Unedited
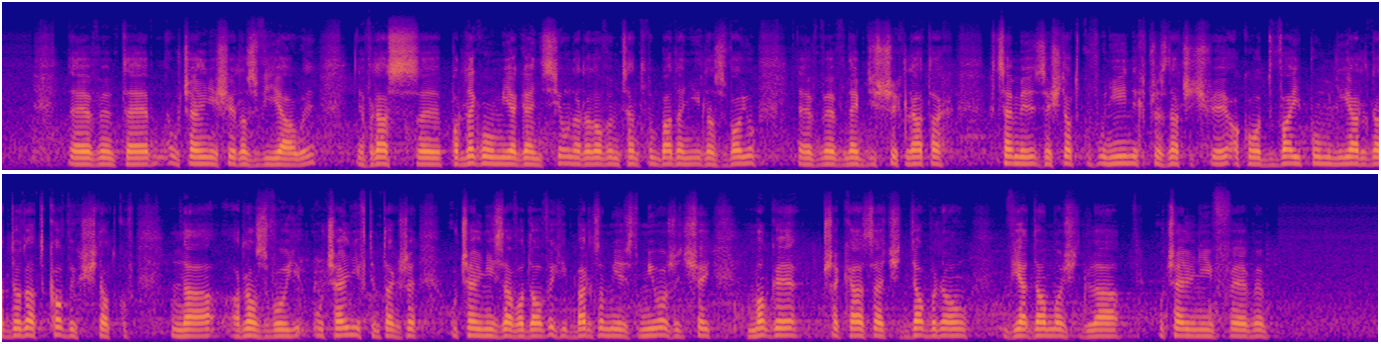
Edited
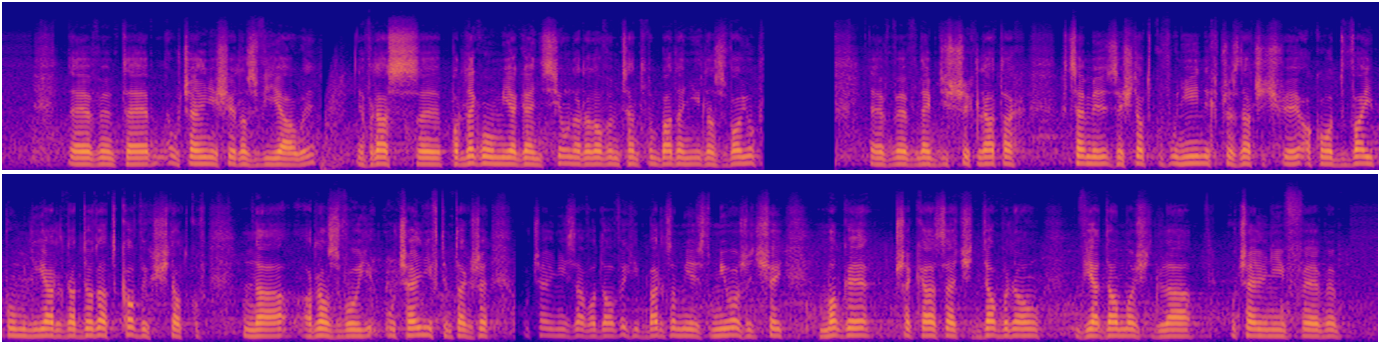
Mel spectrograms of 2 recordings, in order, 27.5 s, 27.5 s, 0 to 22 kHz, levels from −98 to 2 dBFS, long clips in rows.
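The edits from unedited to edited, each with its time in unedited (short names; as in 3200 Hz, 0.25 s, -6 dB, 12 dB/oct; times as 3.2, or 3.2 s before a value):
3.19 tape start 0.29 s
7.61 insert silence 0.72 s
18.18–20.24 fade in, from -23.5 dB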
